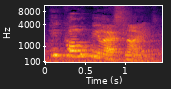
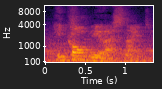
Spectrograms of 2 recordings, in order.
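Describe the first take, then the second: First: It is said in a happy tone. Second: It is said in an annoyed tone. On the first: The news is welcome. "as if I'm extremely happy with what I heard" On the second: The news is unwelcome. "like I'm extremely annoyed with this information"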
